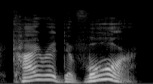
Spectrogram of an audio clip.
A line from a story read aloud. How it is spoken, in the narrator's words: cried apprehensively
